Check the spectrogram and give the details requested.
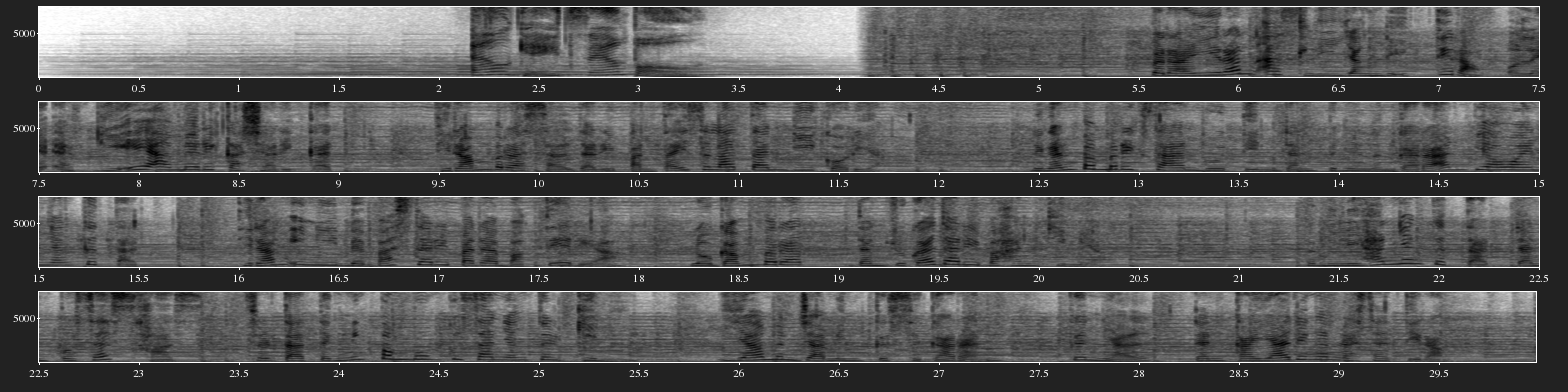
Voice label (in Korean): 말레이 여 기본톤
